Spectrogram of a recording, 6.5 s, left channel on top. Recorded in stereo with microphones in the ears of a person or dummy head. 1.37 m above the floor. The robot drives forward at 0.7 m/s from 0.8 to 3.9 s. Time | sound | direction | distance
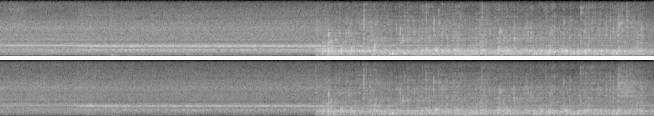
3.2 | boiling | centre (ahead or behind) | 2.0 m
